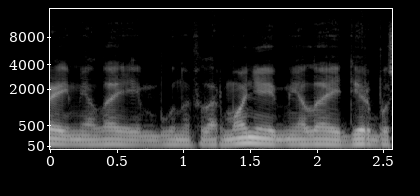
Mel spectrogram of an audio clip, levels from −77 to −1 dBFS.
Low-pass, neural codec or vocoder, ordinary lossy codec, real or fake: 14.4 kHz; none; Opus, 24 kbps; real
